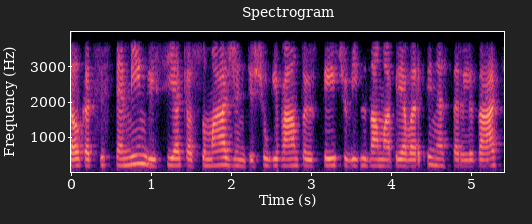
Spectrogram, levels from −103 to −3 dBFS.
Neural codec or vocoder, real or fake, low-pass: none; real; 3.6 kHz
